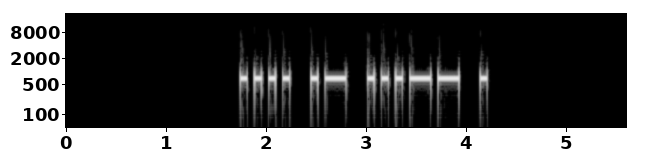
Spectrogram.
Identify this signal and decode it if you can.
Morse code, heard as a keyed tone, about 17 wpm, 700 Hz. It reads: HA3E
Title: DXCC-100 Call Signs - 4 Characters - Repeated 2x - 17wpm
